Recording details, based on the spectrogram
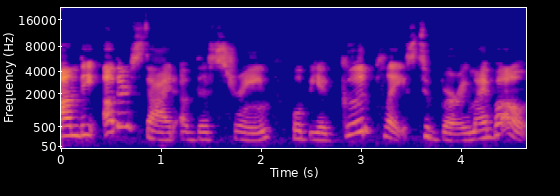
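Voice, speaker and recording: The speaker uses a put-on character voice. It moves at a moderate pace. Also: woman, medium pitch for a woman. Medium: read story.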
